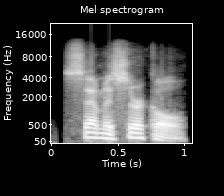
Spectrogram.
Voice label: "semicircle", American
